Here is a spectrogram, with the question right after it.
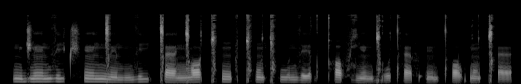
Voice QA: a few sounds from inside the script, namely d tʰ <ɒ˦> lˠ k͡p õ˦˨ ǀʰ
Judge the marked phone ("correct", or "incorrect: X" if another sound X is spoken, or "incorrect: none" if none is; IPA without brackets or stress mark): correct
